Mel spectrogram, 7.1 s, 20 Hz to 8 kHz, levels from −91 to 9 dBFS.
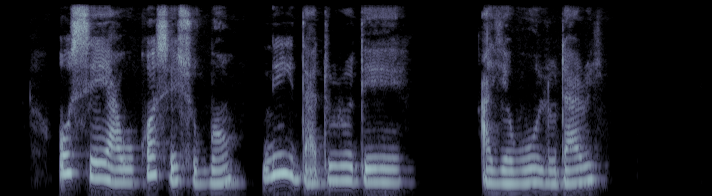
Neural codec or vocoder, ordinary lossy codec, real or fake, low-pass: none; none; real; 7.2 kHz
